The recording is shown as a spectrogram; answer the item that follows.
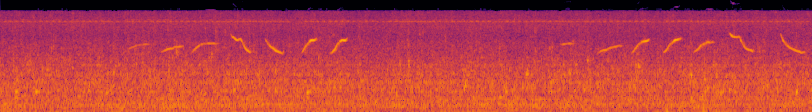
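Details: Rolling song of a rowti (ruddy-breasted seedeater) from Suriname: two runs of sweet, thin whistles, each note sharply upslurred or downslurred, over a continuous low mechanical rumble.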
